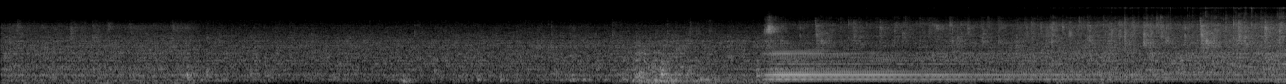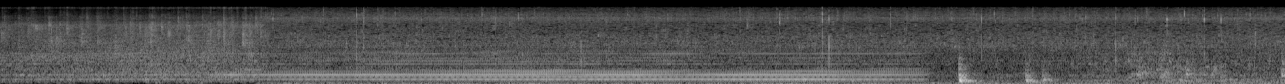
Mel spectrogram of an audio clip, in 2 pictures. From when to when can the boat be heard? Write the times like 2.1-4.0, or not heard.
6.1-25.6.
